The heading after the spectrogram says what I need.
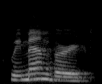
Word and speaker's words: remembered: Or maybe remembered, remembered, remembered, bird. No remembered, remembered. It's like es como si esta E la elimino, no suena.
